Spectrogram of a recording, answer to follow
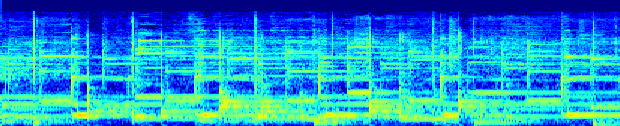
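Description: Gamelan music for a jaranan dance: metal keyed and gong-chime instruments play a quick, continuous run of struck ringing notes, with sharp percussive strokes among them.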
